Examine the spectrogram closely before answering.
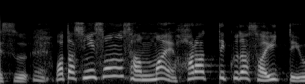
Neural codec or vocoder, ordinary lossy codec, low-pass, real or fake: codec, 16 kHz, 8 kbps, FunCodec, trained on Chinese and English, 25 frames a second; none; 7.2 kHz; fake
